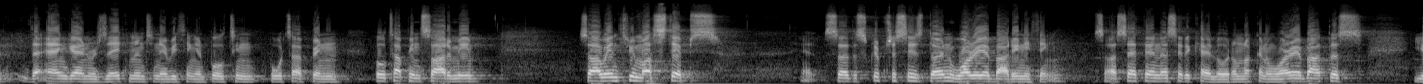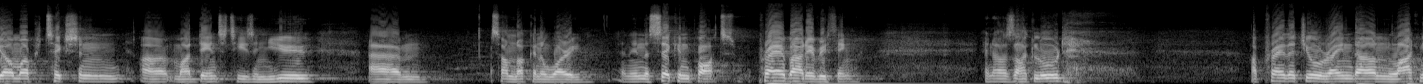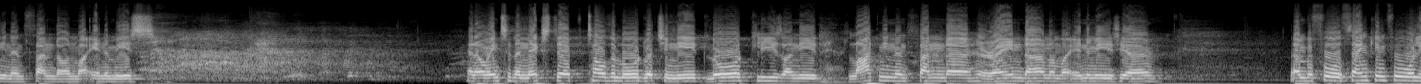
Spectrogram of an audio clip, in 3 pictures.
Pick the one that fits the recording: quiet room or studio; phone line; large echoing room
large echoing room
